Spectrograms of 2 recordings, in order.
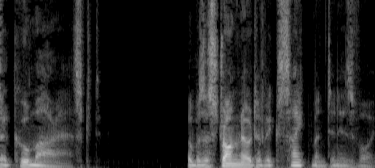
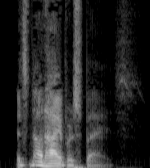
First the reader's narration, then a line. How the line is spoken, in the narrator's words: Nigel answered slightly too quickly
